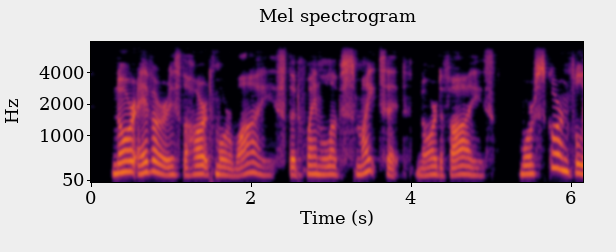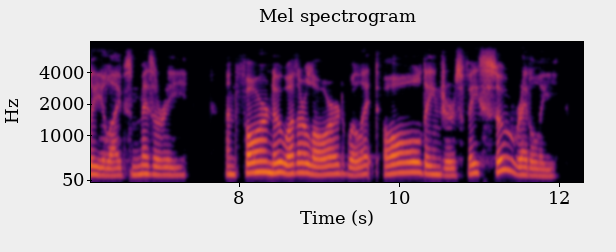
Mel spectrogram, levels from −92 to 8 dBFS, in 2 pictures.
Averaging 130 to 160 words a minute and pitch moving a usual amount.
Yes: average, 145 wpm; average, 3.8 semitones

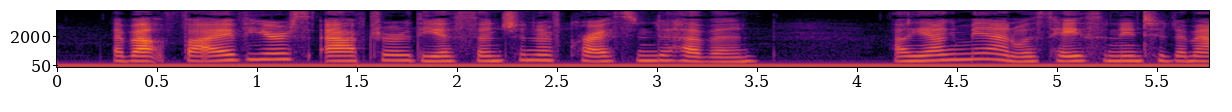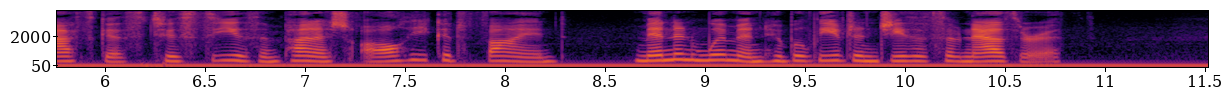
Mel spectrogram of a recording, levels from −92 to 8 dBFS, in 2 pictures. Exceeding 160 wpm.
Yes: average, 175 wpm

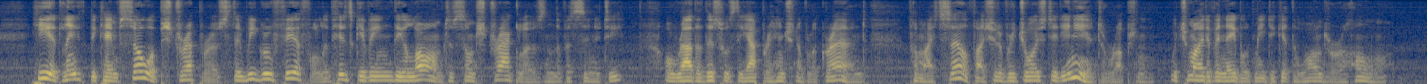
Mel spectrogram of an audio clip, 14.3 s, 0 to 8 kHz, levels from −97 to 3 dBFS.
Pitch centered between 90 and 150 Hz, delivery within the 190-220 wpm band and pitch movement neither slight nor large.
Yes: medium, 140 Hz; average, 195 wpm; average, 4.0 semitones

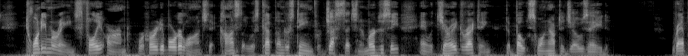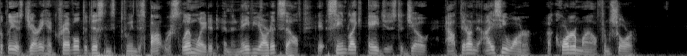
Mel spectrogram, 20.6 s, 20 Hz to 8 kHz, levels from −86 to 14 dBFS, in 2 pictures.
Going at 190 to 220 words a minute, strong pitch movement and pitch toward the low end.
Yes: average, 200 wpm; wide, 5.7 semitones; low, 125 Hz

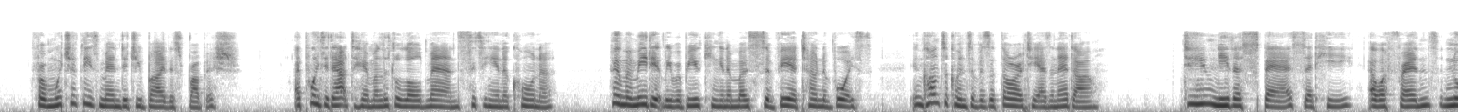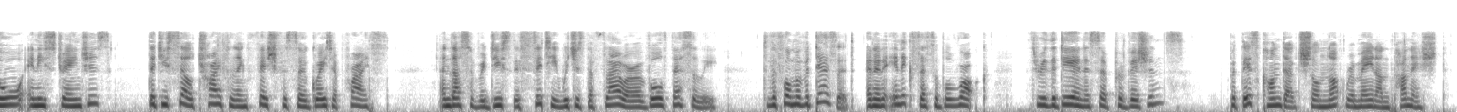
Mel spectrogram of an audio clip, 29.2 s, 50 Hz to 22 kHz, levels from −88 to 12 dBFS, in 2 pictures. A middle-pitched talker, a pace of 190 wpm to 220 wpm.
No: high, 210 Hz; average, 200 wpm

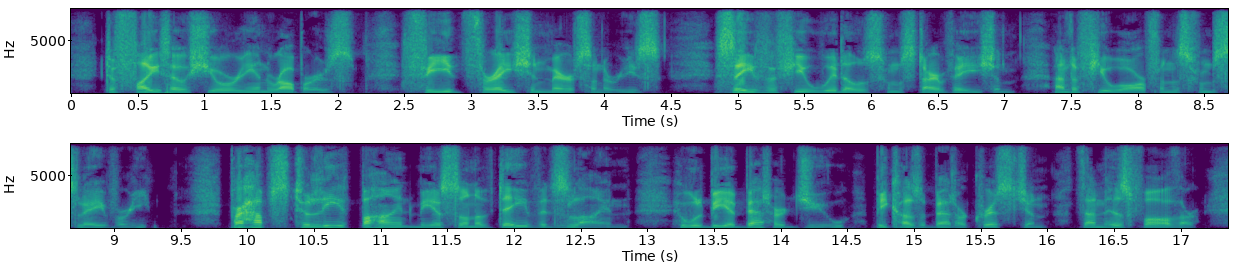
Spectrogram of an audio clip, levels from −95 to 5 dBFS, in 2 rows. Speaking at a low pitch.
Yes: low, 115 Hz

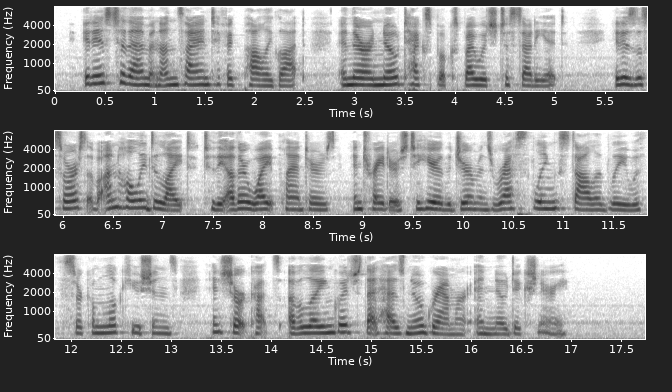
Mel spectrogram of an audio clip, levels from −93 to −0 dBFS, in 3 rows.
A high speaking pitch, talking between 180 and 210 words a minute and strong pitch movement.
No: high, 225 Hz; average, 185 wpm; average, 2.7 semitones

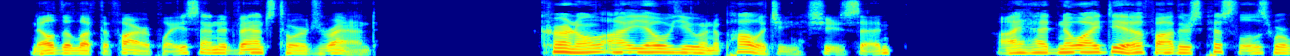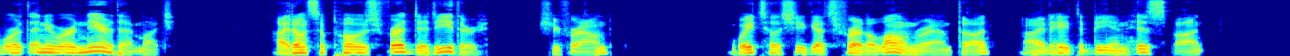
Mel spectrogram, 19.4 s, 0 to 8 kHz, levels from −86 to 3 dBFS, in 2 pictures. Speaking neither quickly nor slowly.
Yes: average, 160 wpm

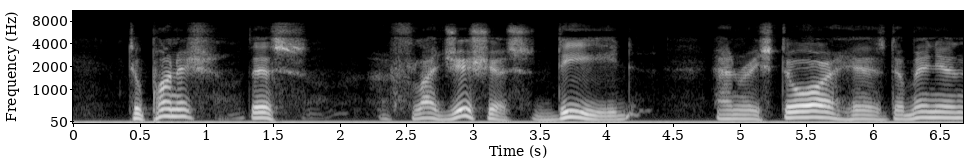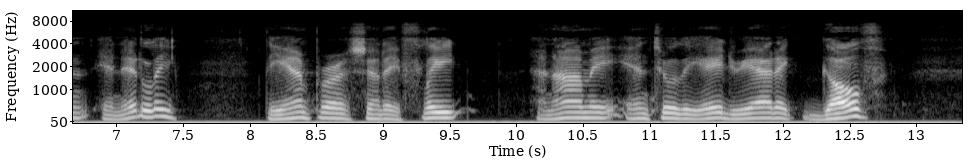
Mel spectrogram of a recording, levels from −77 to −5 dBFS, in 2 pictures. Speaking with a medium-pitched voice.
Yes: medium, 150 Hz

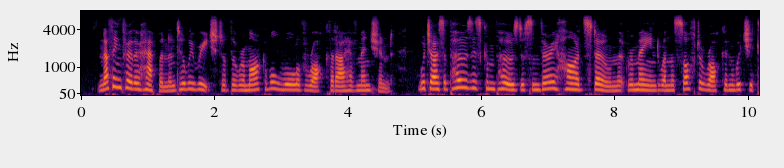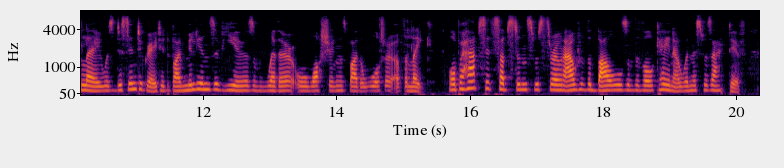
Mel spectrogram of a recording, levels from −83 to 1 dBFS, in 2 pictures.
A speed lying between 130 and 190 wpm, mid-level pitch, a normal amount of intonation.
No: average, 200 wpm; medium, 180 Hz; average, 3.7 semitones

